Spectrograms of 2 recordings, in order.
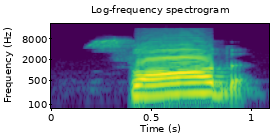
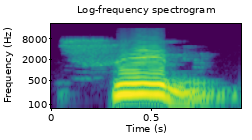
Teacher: সদ মোটা করে পড়তে হয়, আর সিন পাতলা করে পড়তে হয়।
